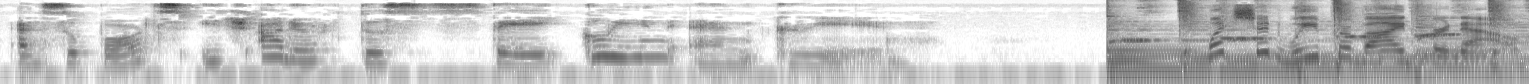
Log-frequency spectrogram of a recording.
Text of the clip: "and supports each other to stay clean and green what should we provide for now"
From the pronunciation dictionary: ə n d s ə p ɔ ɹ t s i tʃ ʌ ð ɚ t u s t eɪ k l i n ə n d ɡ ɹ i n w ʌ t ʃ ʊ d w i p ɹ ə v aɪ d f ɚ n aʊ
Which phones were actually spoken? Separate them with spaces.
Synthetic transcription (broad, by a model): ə n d s ə p ɔ ɹ t s i tʃ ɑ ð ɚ t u s t eɪ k l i n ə n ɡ ɹ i n w ʌ t ʃ ʊ d w i p ɹ ə v aɪ d f ɚ n aʊ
